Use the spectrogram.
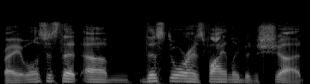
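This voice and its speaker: A man narrating a tabletop roleplaying game as game master, conversational and halting as he improvises. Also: fairly low pitch, animated, fairly bright tone, no room sound, lo-fi sound.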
